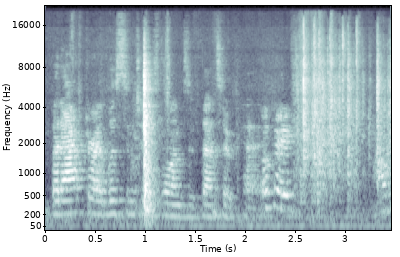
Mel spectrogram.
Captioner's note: bag crinkling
